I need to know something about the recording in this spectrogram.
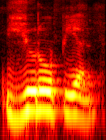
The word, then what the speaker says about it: European: यूरोपियन, यूरोपियन, यो से इसका उच्चारण आ रहा है।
